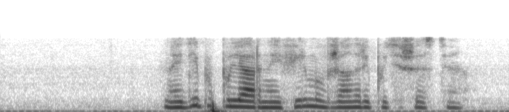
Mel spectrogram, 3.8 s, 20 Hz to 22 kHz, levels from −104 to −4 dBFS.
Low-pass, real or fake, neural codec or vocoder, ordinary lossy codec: 5.4 kHz; real; none; AAC, 48 kbps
